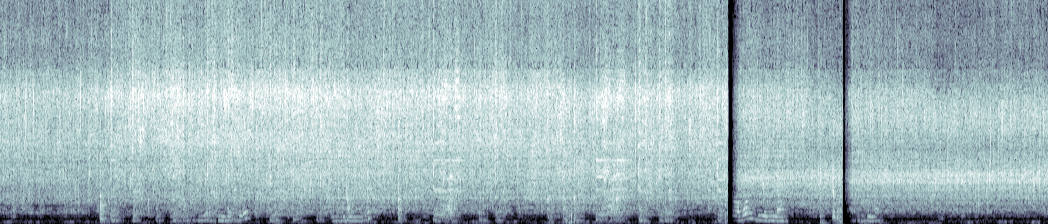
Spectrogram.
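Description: Chopped ginger sizzles and fries in hot oil for a dal tadka, a steady loud crackle over scraping stirring strokes that runs for about twenty seconds, broken by two brief cuts.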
